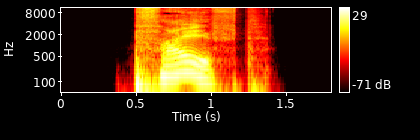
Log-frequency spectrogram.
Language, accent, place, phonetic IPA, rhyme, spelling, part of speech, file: German, Germany, Berlin, [p͡faɪ̯ft], -aɪ̯ft, pfeift, verb, De-pfeift.ogg
- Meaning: inflection of pfeifen: 1. third-person singular present 2. second-person plural present 3. plural imperative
